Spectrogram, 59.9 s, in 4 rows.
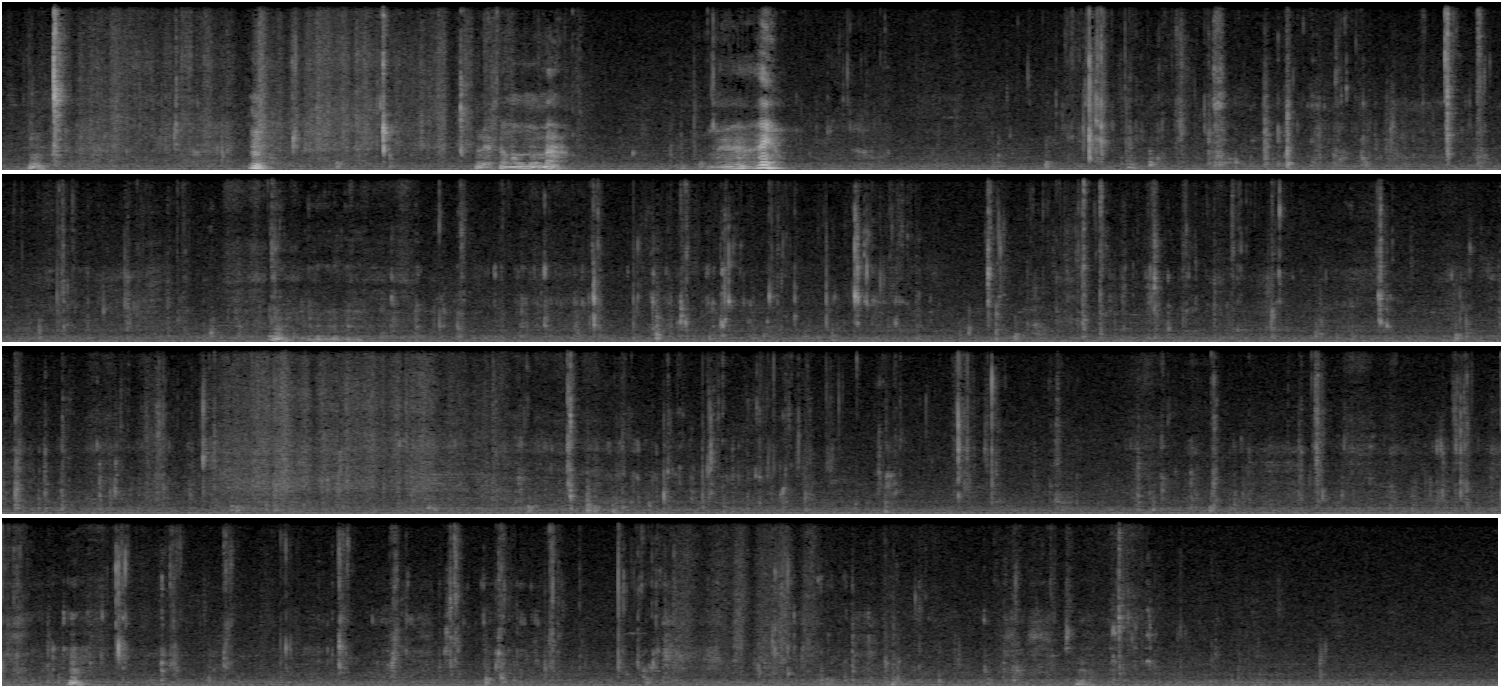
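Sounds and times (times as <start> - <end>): rustling noise: 0.6 - 4.9, 31.3 - 35.3, 51.6 - 53.4
person chewing with wet smacks: 7.9 - 9.0, 9.8 - 32.5, 34.0 - 58.4.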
